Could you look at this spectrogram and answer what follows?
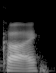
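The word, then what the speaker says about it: καί: From, okay, and, Greek word kai, kappa, alpha, iota, nowadays pronounced ke in modern Greek, okay?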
